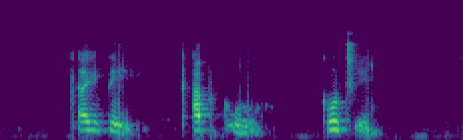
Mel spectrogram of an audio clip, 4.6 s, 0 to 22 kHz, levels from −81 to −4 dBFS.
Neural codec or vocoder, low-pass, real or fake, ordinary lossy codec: codec, 16 kHz, 2 kbps, X-Codec, HuBERT features, trained on general audio; 7.2 kHz; fake; Opus, 24 kbps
